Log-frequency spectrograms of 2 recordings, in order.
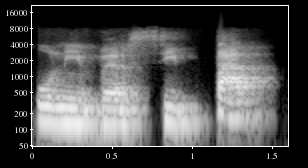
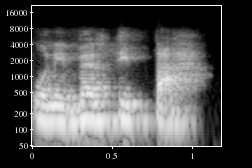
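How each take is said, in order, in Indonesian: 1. Kata ini berakhir dengan bunyi t. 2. Kata ini berakhir dengan bunyi h. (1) "huruf he-nya diganti menjadi taf" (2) "sementara di sini universitah"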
